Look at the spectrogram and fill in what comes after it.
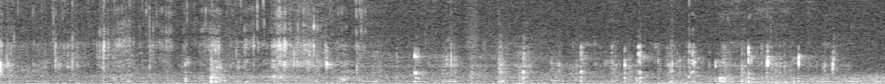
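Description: Close-up chewing of fried chicken with a crunchy Hot Cheeto crust: faint, irregular crunches and small mouth clicks, coming more often in the second half.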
